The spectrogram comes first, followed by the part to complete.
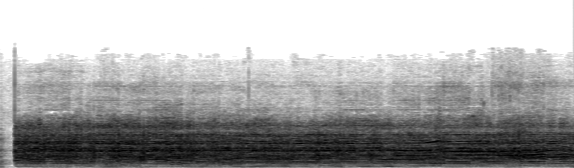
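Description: Electric guitar solo isolated from a full band recording by AI stem separation, played back with the rhythm guitar still audible under it. The solo bounces between two notes, and playback cuts back in after a brief break at the very start.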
